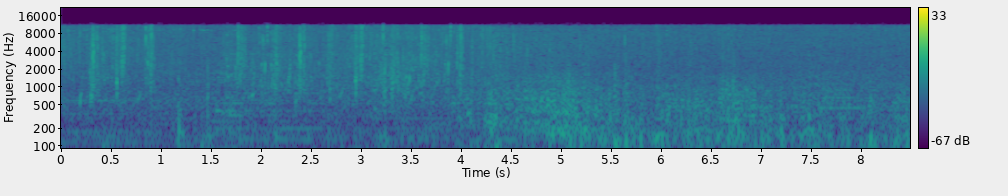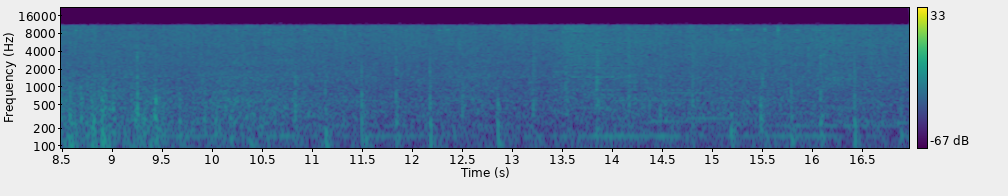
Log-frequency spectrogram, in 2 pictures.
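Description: A thunderstorm with heavy rain pouring steadily on surfaces and loud rolling thunder that swells in the first seconds, then a long rumbling tail with a second surge near the end; no voices.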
